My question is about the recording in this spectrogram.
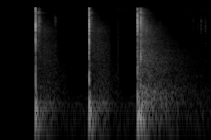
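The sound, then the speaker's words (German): A judge's gavel bangs on his table three times as a guilty verdict is given, each sharp, loud wooden knock ringing out briefly, the last blow slightly heavier and longer, with no voices. “Dreimal schlug er den Hammer auf seinen Tisch.”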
